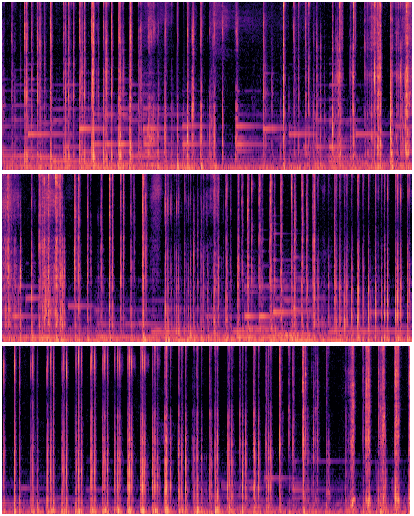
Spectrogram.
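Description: Long fingernails tapping in quick runs on a car's plastic interior door trim, grab handle and power-window switch panel, over soft spa-style background music. The taps are fastest and most even in the second half.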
